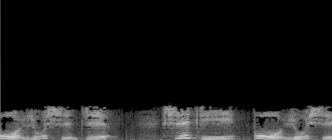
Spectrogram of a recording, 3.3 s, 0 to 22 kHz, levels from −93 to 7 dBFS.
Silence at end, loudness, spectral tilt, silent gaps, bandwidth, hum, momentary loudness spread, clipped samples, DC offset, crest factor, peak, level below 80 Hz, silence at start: 0 s; -24 LUFS; -1 dB/octave; none; 5.6 kHz; none; 9 LU; under 0.1%; under 0.1%; 16 dB; -6 dBFS; -56 dBFS; 0 s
